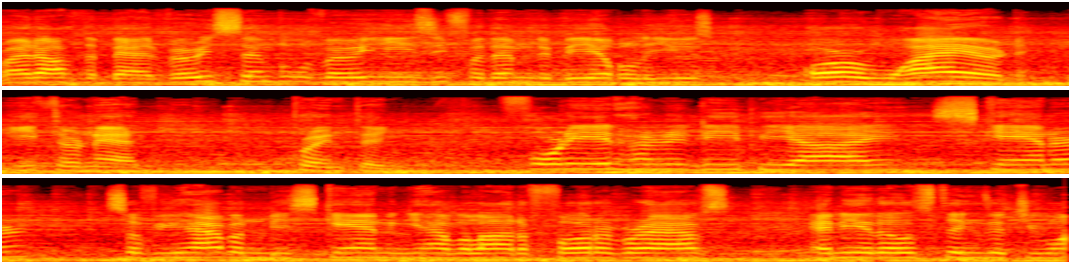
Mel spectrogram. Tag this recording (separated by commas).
Speech, Music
